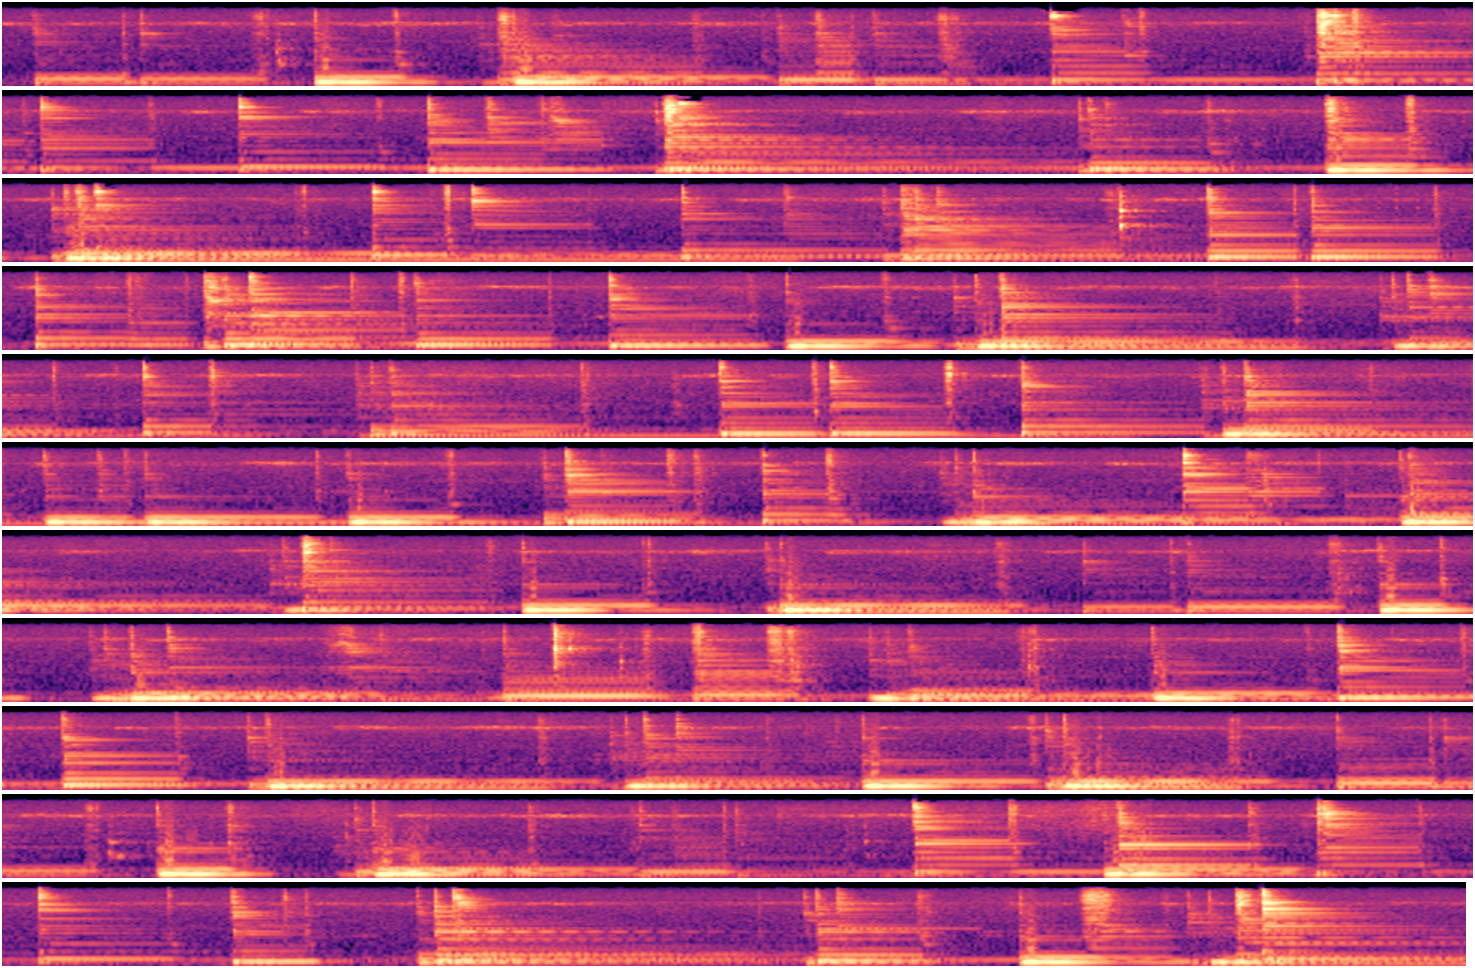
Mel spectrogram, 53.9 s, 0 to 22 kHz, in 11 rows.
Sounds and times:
Guitar: 0.0 - 53.9.

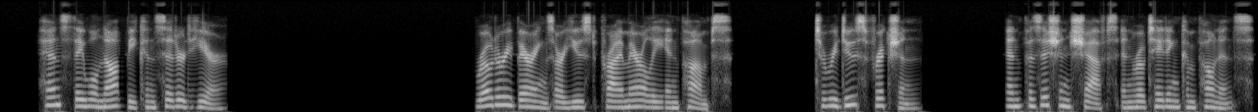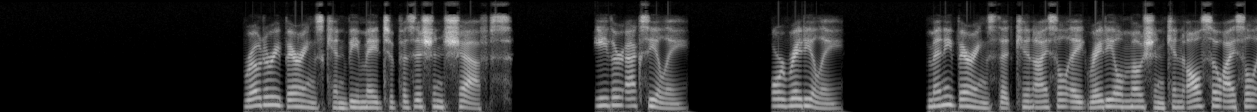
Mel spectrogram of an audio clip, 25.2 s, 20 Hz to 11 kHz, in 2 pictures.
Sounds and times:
Speech: 0.4 - 2.3, 4.8 - 7.3, 8.2 - 9.2, 10.1 - 12.6, 15.0 - 17.7, 18.6 - 19.5, 20.3 - 21.0, 21.9 - 25.1.

